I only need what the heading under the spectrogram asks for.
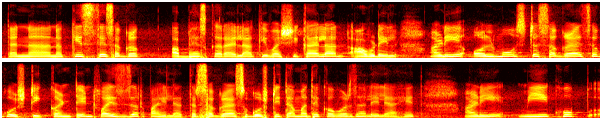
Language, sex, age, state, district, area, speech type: Marathi, female, 30-45, Maharashtra, Buldhana, urban, spontaneous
